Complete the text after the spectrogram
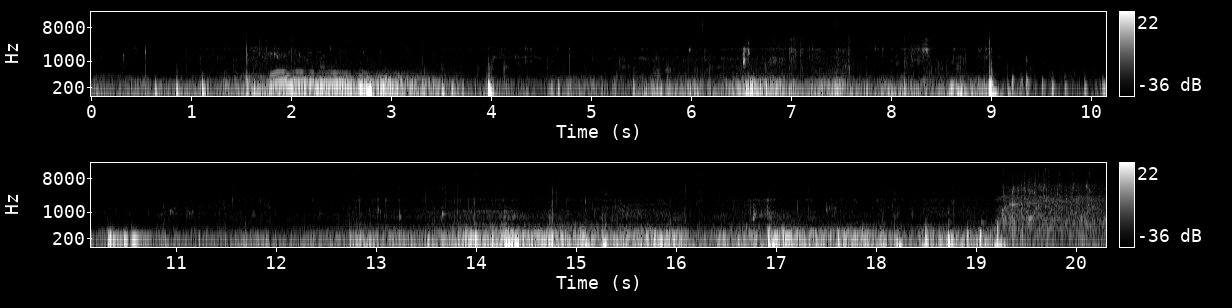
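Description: Water rumbles and thuds, muffled as if heard underwater.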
